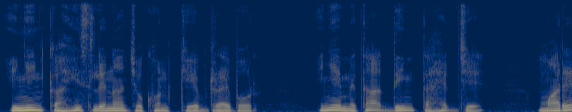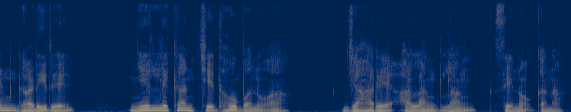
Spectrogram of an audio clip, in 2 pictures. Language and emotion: Santali, sad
